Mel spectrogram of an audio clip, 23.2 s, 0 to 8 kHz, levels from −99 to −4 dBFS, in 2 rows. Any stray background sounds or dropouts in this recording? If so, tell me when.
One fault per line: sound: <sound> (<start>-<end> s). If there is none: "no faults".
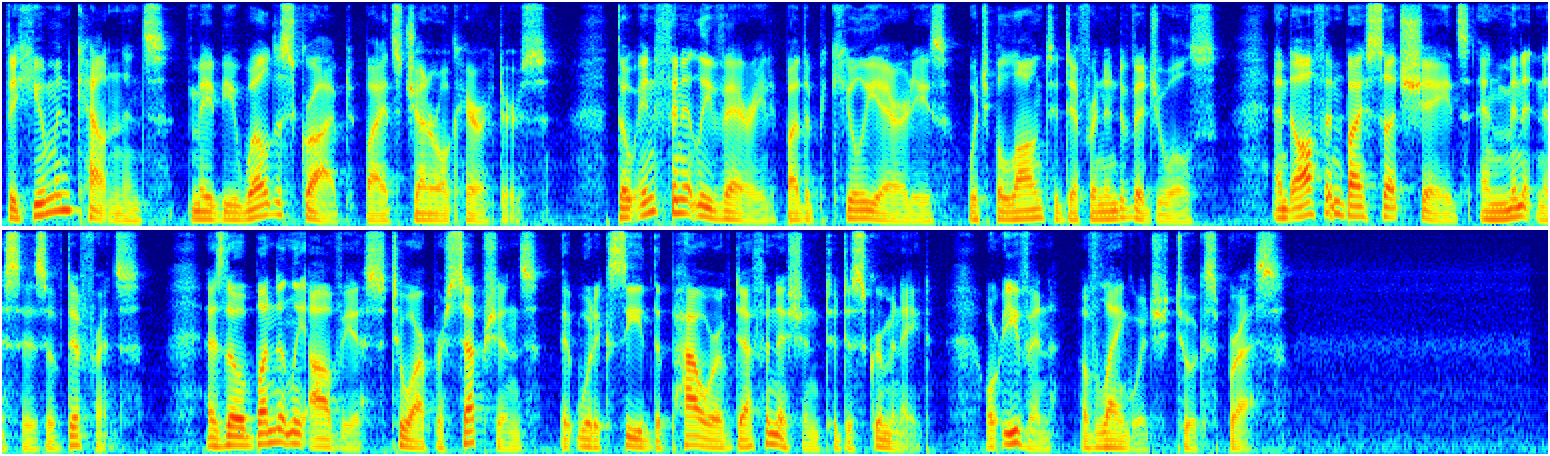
no faults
